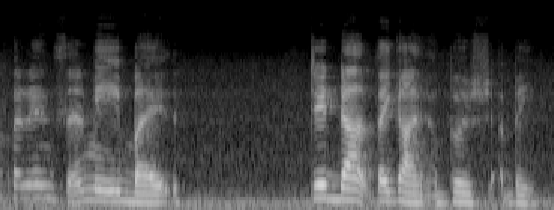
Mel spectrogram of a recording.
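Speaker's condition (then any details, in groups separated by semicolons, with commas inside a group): Friedreich ataxia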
